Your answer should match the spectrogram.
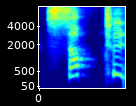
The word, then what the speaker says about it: subtle: 자, 여기서 B가 발음이 안 나요. 자, 이걸 묵음이라고 하는데요. subtle, no, subtle.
